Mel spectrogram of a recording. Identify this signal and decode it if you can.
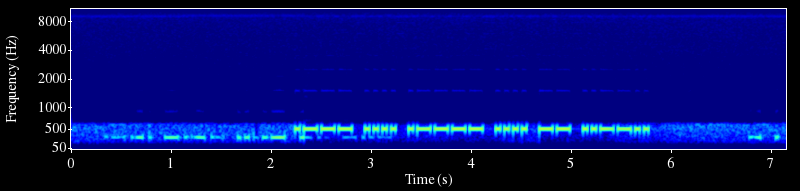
Morse code, heard as a keyed tone, about 27 wpm, 500 Hz. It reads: JH1HM?
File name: CW / cqww-cw-k5tr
